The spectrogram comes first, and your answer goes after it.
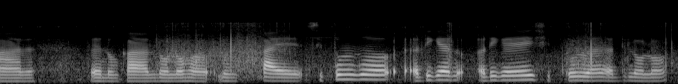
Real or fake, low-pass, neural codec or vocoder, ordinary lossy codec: real; 7.2 kHz; none; none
